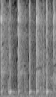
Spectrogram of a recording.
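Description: A small plastic bottle of shimmer paint is shaken to mix it, and the mixing bead inside rattles against the walls. Six quick, bright, clicky rattles come in a steady rhythm, each dying away almost at once.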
